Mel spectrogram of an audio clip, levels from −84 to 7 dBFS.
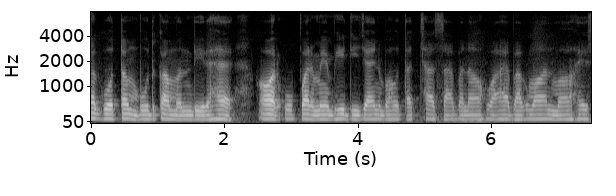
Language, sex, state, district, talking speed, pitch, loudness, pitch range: Hindi, male, Bihar, Begusarai, 160 wpm, 120 Hz, -21 LUFS, 115-125 Hz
